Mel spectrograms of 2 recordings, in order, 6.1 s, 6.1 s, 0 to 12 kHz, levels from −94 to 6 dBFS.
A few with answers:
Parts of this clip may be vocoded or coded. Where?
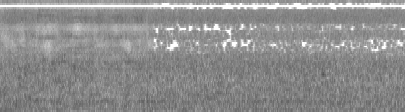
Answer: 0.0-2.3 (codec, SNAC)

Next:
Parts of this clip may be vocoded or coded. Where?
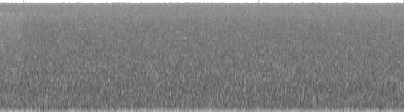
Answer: none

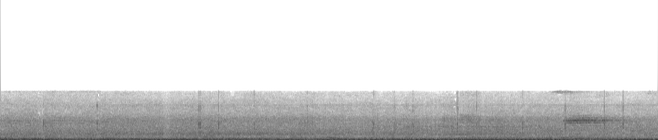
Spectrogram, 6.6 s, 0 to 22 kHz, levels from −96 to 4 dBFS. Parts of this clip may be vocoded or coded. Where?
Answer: 0.0-1.0 (codec, SNAC)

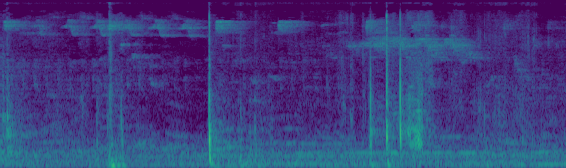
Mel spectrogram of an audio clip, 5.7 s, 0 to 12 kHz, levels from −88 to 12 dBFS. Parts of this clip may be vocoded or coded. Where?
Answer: 0.0-1.8 (vocoder, Vocos)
